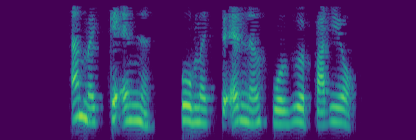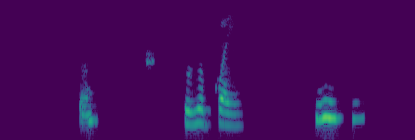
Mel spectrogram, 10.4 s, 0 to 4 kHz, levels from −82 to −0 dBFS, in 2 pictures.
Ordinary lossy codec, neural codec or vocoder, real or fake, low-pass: MP3, 16 kbps; codec, 16 kHz, 1 kbps, X-Codec, HuBERT features, trained on balanced general audio; fake; 3.6 kHz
